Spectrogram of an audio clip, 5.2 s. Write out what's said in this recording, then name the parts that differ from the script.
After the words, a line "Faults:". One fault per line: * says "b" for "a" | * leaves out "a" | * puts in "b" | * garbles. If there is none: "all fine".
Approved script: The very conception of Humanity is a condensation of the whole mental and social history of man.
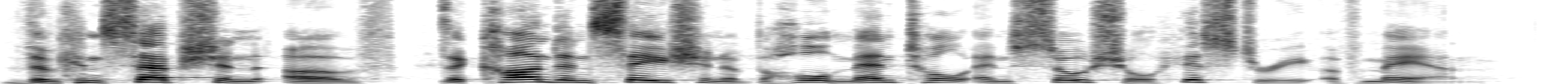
The conception of A condensation of the whole mental and social history of man.
Faults:
* leaves out "very"
* leaves out "Humanity is"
